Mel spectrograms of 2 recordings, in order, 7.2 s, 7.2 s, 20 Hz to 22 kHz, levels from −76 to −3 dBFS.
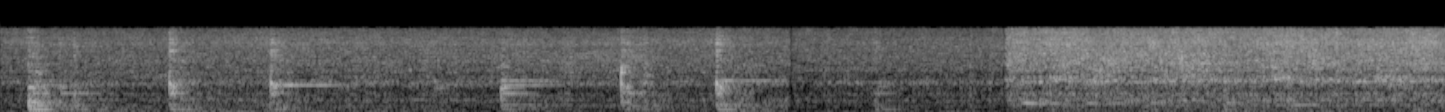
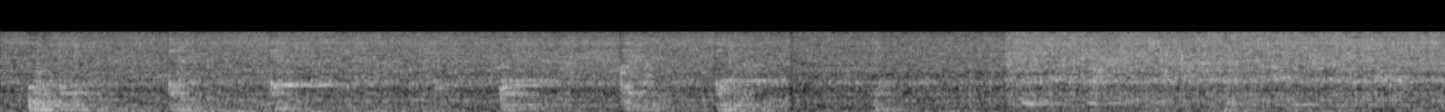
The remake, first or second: second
